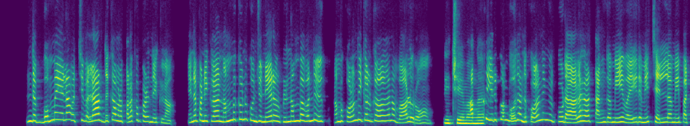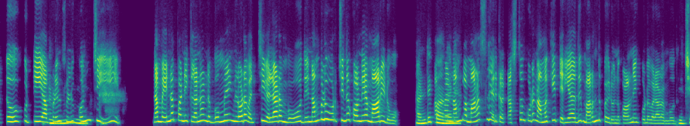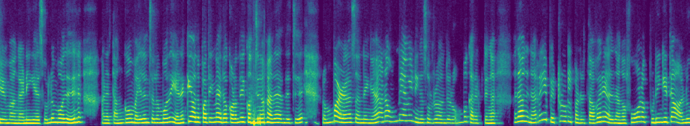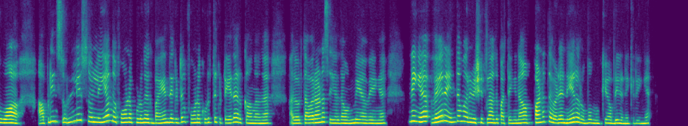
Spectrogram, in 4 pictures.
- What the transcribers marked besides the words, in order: drawn out: "ம்"; other noise; chuckle; laugh; in English: "கரெக்ட்ங்க"; other background noise
- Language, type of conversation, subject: Tamil, podcast, பணம் அல்லது நேரம்—முதலில் எதற்கு முன்னுரிமை கொடுப்பீர்கள்?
